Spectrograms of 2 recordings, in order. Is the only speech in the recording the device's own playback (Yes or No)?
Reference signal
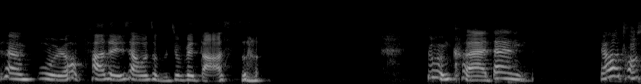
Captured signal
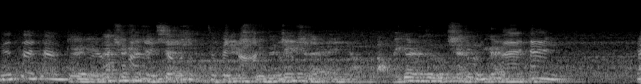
No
